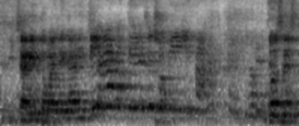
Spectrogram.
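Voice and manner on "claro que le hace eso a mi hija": high, rapid outburst as an outraged parent; mock protest, pitched way up and rushed; indignant relative. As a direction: put on a high, fast indignant voice. Voicing indignant relative in scenario.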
